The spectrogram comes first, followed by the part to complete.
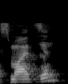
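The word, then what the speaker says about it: Smythe: So, I'm saying Smithe, but Smithean actually doesn't have an E between the H and and the S.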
